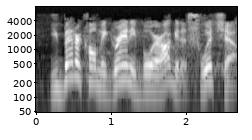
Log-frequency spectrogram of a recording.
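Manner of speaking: imitated stern, threatening tone. Retelling an elderly woman's reply on being introduced: imitating a stern warning. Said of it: "she looked at me very sternly".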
